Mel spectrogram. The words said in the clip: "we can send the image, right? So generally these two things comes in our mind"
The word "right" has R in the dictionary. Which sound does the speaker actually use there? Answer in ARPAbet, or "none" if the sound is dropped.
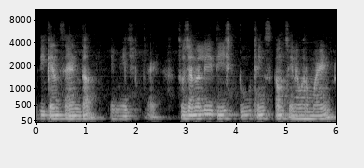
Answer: R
